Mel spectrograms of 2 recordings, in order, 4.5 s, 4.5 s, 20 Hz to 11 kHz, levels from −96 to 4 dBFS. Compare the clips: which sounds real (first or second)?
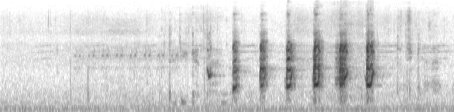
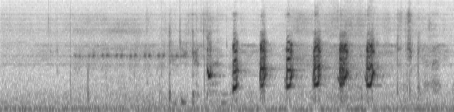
first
